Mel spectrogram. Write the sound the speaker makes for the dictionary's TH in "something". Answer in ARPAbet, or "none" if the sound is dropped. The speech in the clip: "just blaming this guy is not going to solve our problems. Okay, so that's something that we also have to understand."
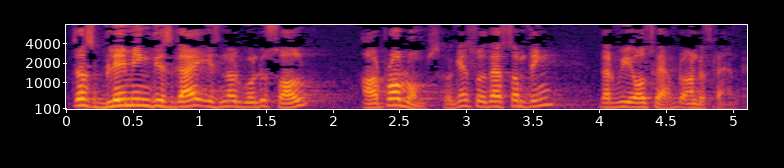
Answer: T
